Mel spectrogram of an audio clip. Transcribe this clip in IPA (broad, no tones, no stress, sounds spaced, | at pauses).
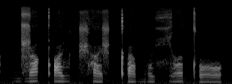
ɖ͡ʐ ɐ qʼ o ʎ t͡ʃʰ ɐ ʃ kʼ ɐ b o ç ɤ tʼ o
